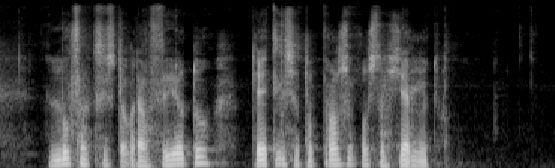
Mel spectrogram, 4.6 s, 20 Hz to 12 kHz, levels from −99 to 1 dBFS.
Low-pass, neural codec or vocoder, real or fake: 10.8 kHz; codec, 44.1 kHz, 3.4 kbps, Pupu-Codec; fake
